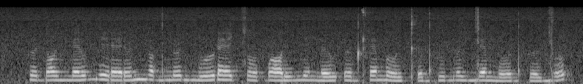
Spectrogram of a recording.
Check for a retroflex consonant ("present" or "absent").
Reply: present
